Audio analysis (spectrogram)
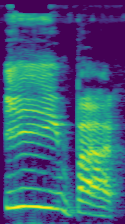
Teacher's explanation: O I é a sílaba tônica, uma paroxítona com acento.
